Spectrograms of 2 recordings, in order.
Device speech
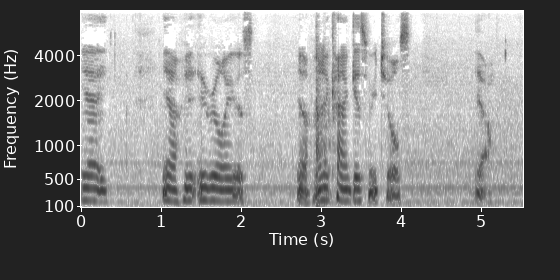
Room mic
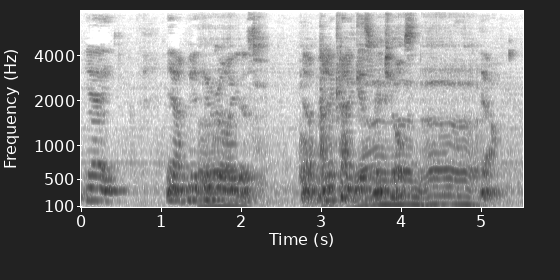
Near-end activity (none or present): present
